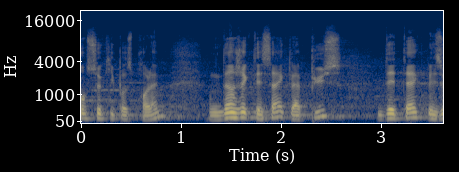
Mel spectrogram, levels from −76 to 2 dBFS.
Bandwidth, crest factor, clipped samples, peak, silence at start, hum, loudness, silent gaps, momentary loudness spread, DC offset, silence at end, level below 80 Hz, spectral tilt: 14 kHz; 20 dB; under 0.1%; -6 dBFS; 0 s; none; -26 LUFS; none; 12 LU; under 0.1%; 0 s; -70 dBFS; -5 dB/octave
